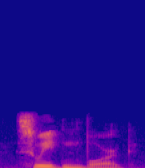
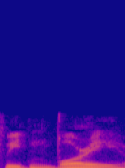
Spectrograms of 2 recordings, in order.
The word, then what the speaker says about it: Swedenborg: It's entitled Jakob Boehme, Paracelsus, and I'm going to pronounce it this way, Swedenborg. It's properly pronounced Swedenborg or something to that effect, but I will be pronouncing it Swedenborg.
